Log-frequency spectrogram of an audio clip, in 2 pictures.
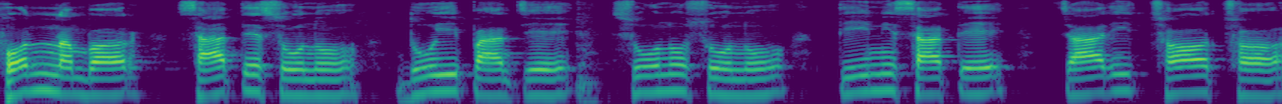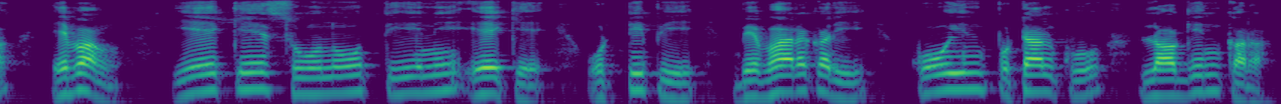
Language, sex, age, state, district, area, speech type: Odia, male, 45-60, Odisha, Cuttack, urban, read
